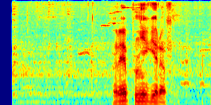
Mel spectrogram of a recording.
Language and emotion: Russian, neutral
